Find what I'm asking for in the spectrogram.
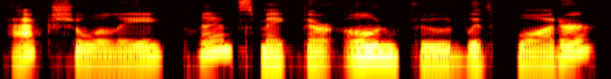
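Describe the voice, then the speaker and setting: A woman's voice: extremely low pitch, sing-song, unhurried, no room sound, studio quality, far from the mic, exaggerated voice. A woman voicing a patient father who explains things to his young daughter in a children's storybook, in an instructive manner. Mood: explaining.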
